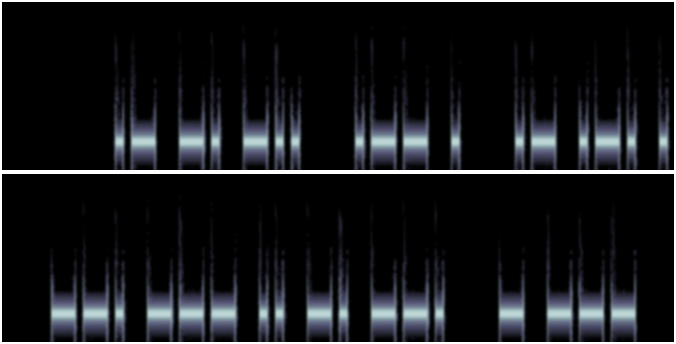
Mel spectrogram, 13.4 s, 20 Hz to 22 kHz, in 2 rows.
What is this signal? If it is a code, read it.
Morse code, heard as a keyed tone, about 15 wpm, 700 Hz. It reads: AND WE ARE GOING TO
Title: Sets of 5 Words Encore2 15wpm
